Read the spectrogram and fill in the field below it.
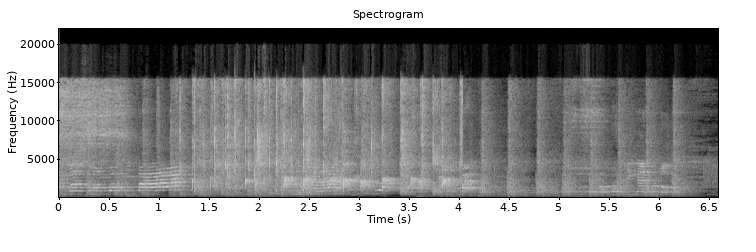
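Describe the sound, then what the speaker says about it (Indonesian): A classroom group claps for group 4 during a teaching practice session, a few loose uneven claps and taps under a speaking voice. "Tepuk tangan buat kelompok 4."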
